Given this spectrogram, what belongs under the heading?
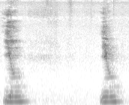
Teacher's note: You can't really draw it out because you say a Y and you hit the double E a little bit, but then you immediately dive into the NG sound. And it's just iong, iong.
